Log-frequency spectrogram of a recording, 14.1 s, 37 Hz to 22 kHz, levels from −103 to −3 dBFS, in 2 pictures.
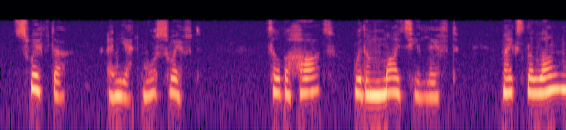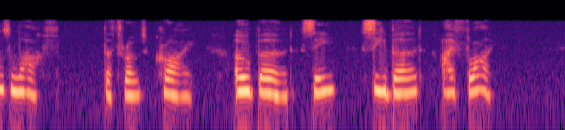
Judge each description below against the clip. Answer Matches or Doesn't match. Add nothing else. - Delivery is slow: Matches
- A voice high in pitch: Matches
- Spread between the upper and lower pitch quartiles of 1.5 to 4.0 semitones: Matches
